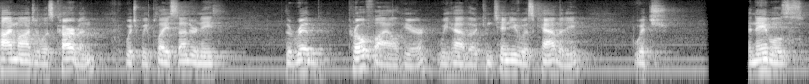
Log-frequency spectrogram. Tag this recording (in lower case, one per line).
speech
